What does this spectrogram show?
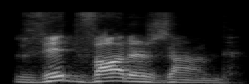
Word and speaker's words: Witwatersrand: This is actually a name in Afrikaans, I believe is how you say it. It's actually, Darin, you have it better than I do, so you say it. Witwatersrand.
